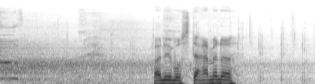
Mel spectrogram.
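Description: Footsteps run on a hard floor.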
